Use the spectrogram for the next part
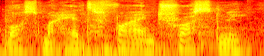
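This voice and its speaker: A man's voice: fairly low pitch, slow. A man playing an earnest, defensive young footballer in a video game cutscene. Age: young adult. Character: earnest young male footballer under pressure.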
